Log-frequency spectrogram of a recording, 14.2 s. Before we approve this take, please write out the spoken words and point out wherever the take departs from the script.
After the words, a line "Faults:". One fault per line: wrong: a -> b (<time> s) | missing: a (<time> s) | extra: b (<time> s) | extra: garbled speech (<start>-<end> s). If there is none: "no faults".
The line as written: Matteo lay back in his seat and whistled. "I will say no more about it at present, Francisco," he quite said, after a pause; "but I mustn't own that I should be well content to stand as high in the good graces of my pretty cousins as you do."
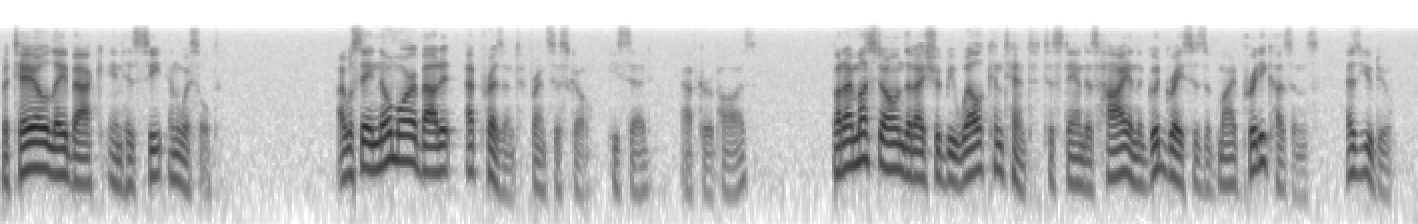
Matteo lay back in his seat and whistled. "I will say no more about it at present, Francisco," he said, after a pause; "but I must own that I should be well content to stand as high in the good graces of my pretty cousins as you do."
Faults:
missing: quite (6.2 s)
wrong: mustn't -> must (8.5 s)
